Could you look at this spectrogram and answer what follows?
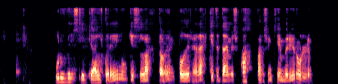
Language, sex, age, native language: Icelandic, male, 20-29, Icelandic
